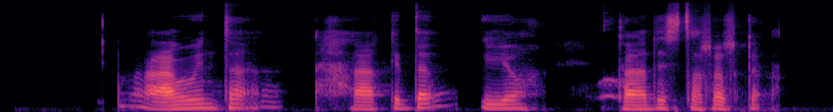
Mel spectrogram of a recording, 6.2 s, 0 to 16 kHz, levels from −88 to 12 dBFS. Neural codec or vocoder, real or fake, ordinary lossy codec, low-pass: codec, 32 kHz, 1.9 kbps, SNAC; fake; none; 14.4 kHz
